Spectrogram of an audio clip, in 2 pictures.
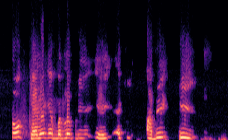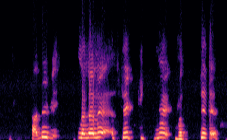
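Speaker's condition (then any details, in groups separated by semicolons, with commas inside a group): Cerebral palsy; could not speak as a child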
